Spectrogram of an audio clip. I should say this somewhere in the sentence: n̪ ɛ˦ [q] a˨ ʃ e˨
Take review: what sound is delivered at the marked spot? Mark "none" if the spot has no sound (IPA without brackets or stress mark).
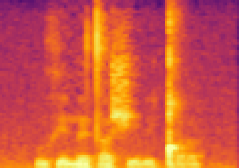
t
